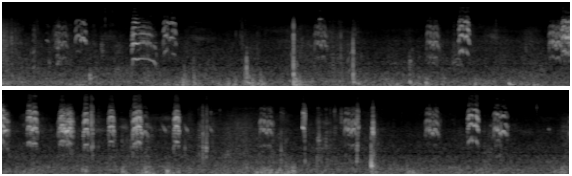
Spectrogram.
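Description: Seabirds calling overhead: a run of short, harsh, repeated calls, thickest in the middle and again near the end, with a few faint knocks between them.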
